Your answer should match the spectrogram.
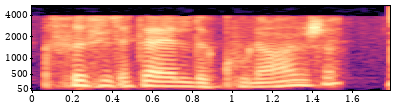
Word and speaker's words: Fustel de Coulanges: But in any event, there's a great little book called The Ancient City by Fustel de Coulanges.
